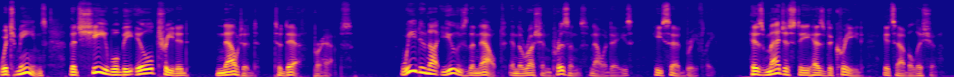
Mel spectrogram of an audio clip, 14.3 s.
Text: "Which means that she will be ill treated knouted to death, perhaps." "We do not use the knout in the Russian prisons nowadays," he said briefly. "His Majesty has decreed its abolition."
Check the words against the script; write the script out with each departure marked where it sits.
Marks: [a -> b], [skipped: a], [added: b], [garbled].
"Which means that she will be ill treated knouted to death, perhaps." "We do not use the knout in the Russian prisons nowadays," he said briefly. "His Majesty has decreed its abolition."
